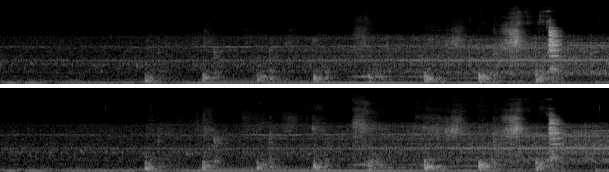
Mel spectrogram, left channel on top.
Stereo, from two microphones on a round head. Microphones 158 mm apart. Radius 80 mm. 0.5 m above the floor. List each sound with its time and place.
1.4 s footsteps: 75° right (ahead or behind), 2.0 m; by 5.7 s 40° left (ahead or behind), 0.6 m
